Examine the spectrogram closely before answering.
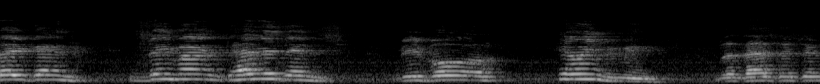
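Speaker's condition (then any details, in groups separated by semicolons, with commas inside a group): Cerebral palsy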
